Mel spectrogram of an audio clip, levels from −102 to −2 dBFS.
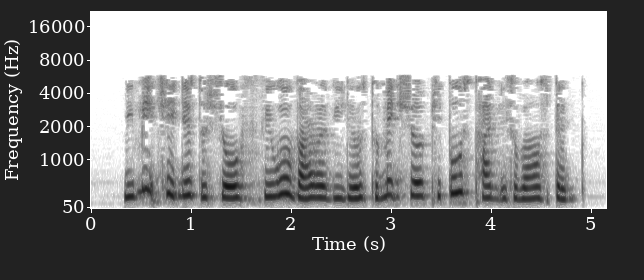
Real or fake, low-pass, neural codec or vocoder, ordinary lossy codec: fake; 7.2 kHz; autoencoder, 22.05 kHz, a latent of 192 numbers a frame, VITS, trained on one speaker; MP3, 24 kbps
